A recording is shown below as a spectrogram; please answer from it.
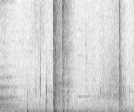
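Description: Two short rustling noises, one about a second in and a smaller one near the end, from handling of a handheld camera and clothing as the person moves, over quiet room tone.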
